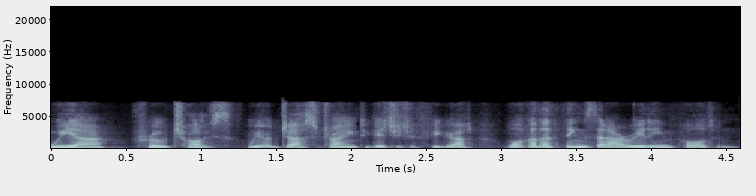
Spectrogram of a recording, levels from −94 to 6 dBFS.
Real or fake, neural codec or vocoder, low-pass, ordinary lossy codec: fake; codec, 16 kHz in and 24 kHz out, 0.9 kbps, LongCat-Audio-Codec, four codebook decoder; 7.2 kHz; AAC, 32 kbps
